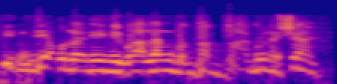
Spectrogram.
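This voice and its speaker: An actor with a Filipino accent playing a hot-headed, protective, suspicious sibling in a radio drama. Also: male voice, fairly high pitch, fairly even intonation, fast talker, gravelly. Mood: indignant. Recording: dull audio with faint noise.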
